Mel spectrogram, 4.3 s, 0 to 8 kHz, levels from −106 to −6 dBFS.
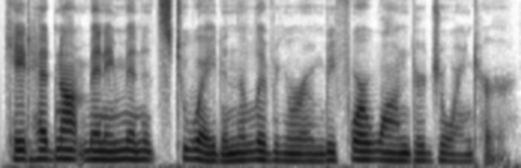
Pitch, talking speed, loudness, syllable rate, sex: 145 Hz, 205 wpm, -16 LUFS, 5.3 syllables/s, female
